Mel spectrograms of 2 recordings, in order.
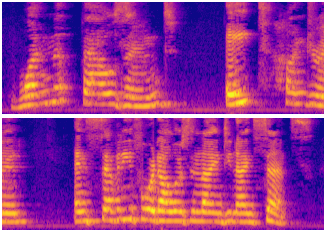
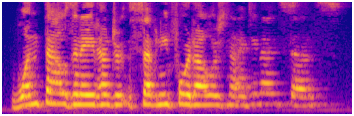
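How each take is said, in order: First: The price is said slowly and deliberately. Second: The price is said at a normal pace.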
